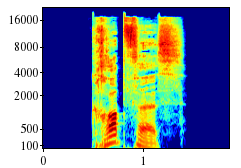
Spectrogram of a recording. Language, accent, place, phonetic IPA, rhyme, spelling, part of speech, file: German, Germany, Berlin, [ˈkʁɔp͡fəs], -ɔp͡fəs, Kropfes, noun, De-Kropfes.ogg
- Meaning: genitive singular of Kropf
